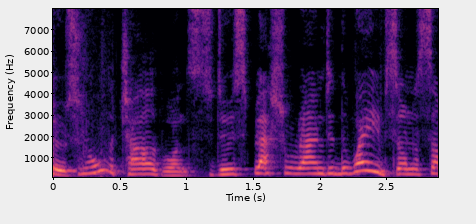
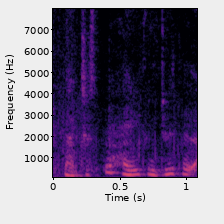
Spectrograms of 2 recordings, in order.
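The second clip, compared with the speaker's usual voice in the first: mum's much softer, hushed warning at the school gate; 13 dB quieter, much faster than usual. Retold or imitated. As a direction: mum hushing her child at drop-off, under her breath. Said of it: "the mum's sort of going".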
